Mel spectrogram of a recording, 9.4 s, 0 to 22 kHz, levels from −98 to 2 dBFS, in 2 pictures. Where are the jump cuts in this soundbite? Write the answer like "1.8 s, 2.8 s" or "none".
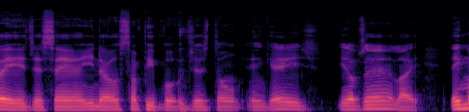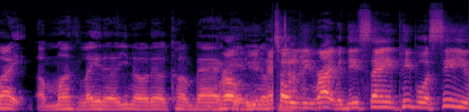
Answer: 5.0 s, 7.4 s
